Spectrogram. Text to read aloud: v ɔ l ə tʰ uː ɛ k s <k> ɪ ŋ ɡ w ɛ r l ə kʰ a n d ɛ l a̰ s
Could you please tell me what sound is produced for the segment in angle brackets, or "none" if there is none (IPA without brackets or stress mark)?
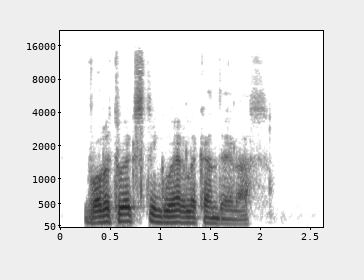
t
